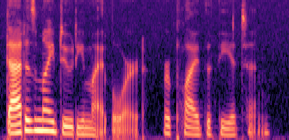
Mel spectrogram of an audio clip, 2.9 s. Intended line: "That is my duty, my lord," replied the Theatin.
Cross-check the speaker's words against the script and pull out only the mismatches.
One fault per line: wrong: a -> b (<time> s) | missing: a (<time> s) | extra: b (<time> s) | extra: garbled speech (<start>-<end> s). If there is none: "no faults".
no faults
